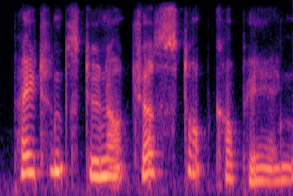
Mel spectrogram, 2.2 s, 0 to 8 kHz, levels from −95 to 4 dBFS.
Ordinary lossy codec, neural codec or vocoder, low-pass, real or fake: Opus, 24 kbps; none; 7.2 kHz; real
